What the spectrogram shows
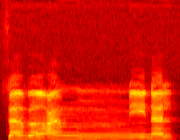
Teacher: Daripada sab'an jadi sab'am, tapi jangan lupa dengung dua harakat. Sab'an minal, nun bari atas naik di atas lam. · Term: idgham bi gunnah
